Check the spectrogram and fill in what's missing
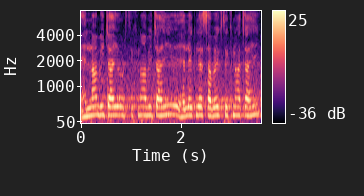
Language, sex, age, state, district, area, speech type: Maithili, male, 18-30, Bihar, Purnia, rural, spontaneous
